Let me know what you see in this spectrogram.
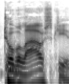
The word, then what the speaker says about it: Tobolowsky: I don't know how to say his name. Is it Tobolowsky? Tobolowsky? – Tobolowsky, I think. – Tobolowsky. There you go.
